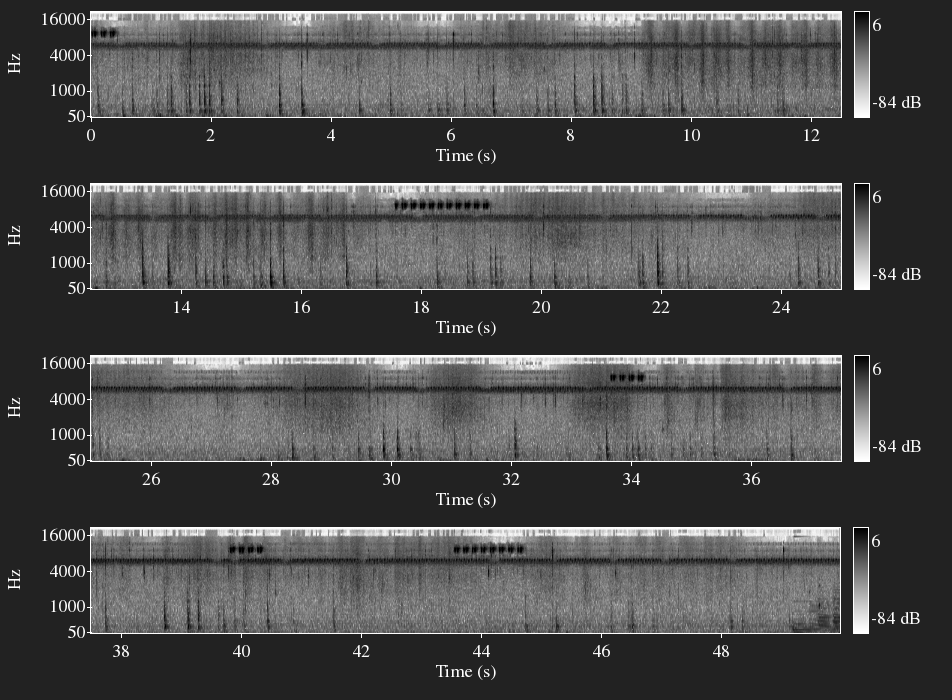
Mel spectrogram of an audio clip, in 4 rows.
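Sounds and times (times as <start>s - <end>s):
fast pulsing insect call: 0.0s - 19.9s, 33.1s - 49.9s
cricket-like insect trill: 0.0s - 49.9s.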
